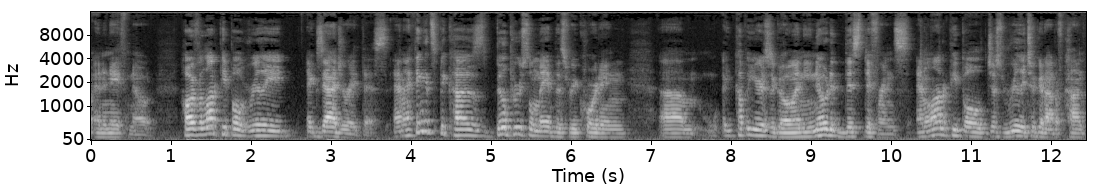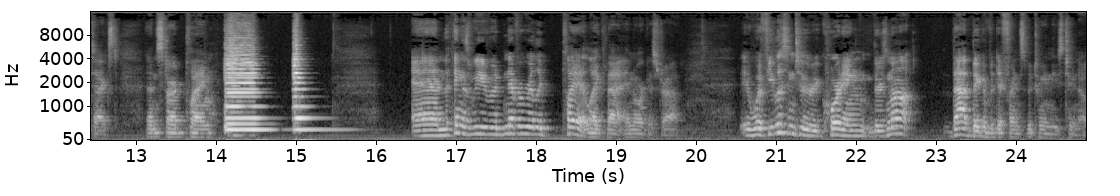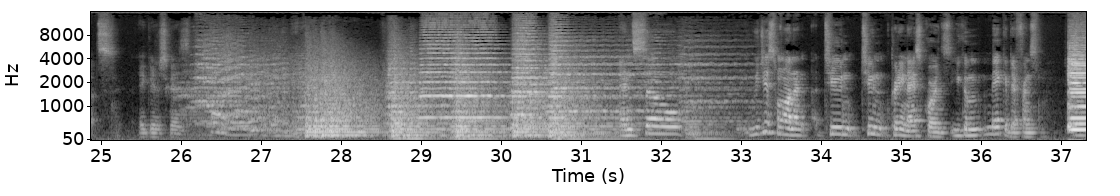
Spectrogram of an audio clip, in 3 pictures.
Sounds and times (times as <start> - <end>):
Speech: 0.0 - 14.1, 16.4 - 19.8, 20.6 - 27.6, 31.5 - 32.4, 33.1 - 37.3
Violin, fiddle: 25.9 - 27.8.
